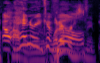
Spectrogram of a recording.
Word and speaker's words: Henry Cavill: Henry Cavill.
